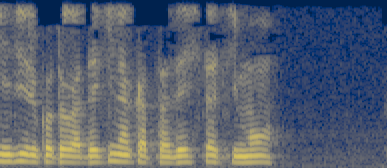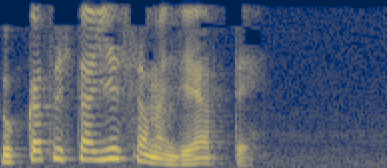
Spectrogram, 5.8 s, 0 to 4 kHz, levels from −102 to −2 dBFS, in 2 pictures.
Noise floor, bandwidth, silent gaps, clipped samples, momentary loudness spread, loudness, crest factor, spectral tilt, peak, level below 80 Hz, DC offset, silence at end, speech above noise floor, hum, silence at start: -61 dBFS; 4 kHz; none; under 0.1%; 8 LU; -24 LUFS; 16 dB; -11 dB/octave; -8 dBFS; -60 dBFS; under 0.1%; 1 s; 37 dB; none; 0 s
